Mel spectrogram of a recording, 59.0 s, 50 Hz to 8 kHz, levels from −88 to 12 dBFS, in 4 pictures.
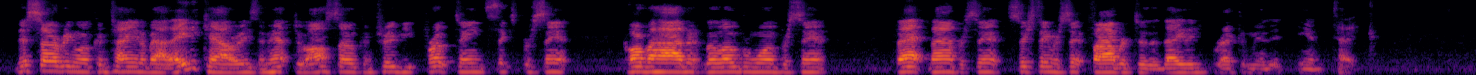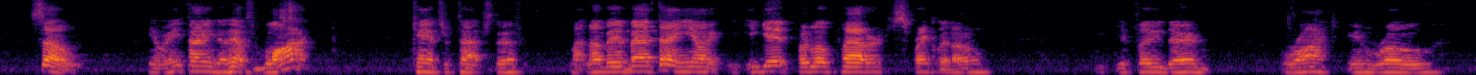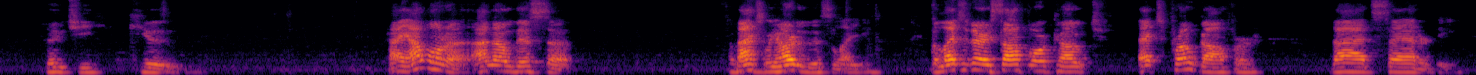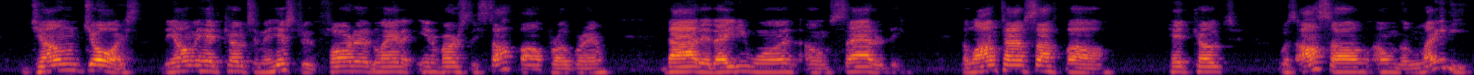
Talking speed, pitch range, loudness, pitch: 120 wpm, 135-155 Hz, -26 LUFS, 140 Hz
